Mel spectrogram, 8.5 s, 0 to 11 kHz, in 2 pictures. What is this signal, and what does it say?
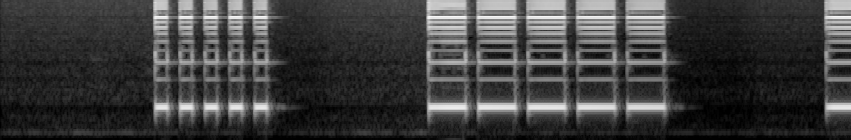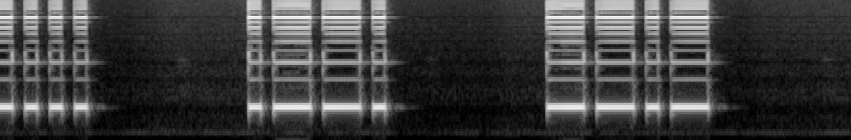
Morse code, heard as a keyed tone, about 19 wpm, spaced as for 8 wpm, 790 Hz. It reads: 50BPQ
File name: Code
